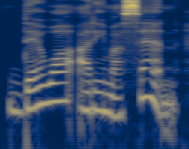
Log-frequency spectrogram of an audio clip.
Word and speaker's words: ではありません: Success with this pattern depends on three mechanics: pronouncing the particle as wa, dropping the na from adjectives, and choosing the ending that fits your formality needs. Mastering Dewa Arimasen provides an early look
